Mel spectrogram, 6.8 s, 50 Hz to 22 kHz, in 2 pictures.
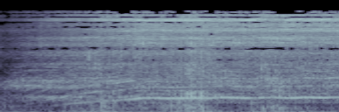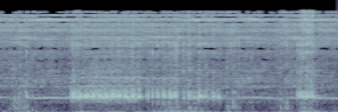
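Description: KitchenAid cordless 7-speed hand mixer's motor whirring up to a higher speed as its beaters work butter and cream cheese: its pitch rises over the first second or so, then holds steady. About four seconds in, a louder rapid clatter joins, the beaters knocking against the stainless steel bowl.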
